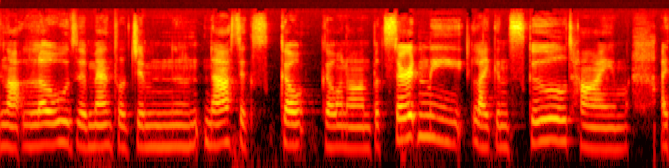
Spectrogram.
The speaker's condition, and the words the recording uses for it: Stuttering. I'm disappointed because I didn't stammer more, because had I stammered more, I actually would have felt more comfortable.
